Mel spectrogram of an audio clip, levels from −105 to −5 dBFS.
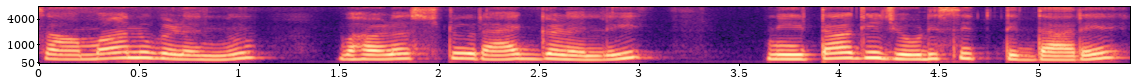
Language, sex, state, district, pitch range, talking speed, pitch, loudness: Kannada, female, Karnataka, Bidar, 230-275 Hz, 55 wpm, 250 Hz, -14 LUFS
